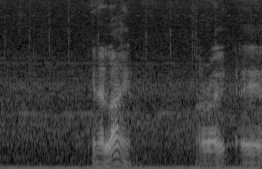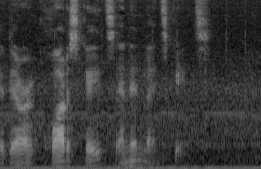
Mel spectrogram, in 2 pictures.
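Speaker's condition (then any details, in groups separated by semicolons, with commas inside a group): No condition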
